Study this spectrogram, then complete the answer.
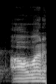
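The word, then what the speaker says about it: hour: जैसे honest owner है आवर है सॉरी आवर ऑनर है तो इसमें एच साइलेंट है क्या साइलेंट है दोस्तों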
